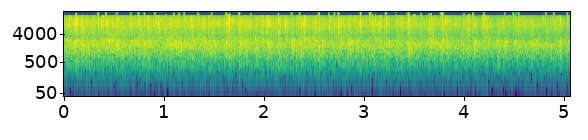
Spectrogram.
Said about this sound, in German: Die kriegen noch einmal einen großen Applaus.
